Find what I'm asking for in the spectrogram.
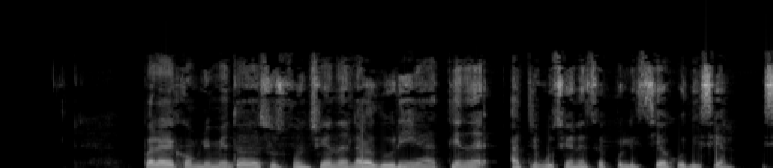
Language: Spanish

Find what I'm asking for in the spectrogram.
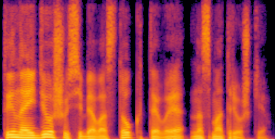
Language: Russian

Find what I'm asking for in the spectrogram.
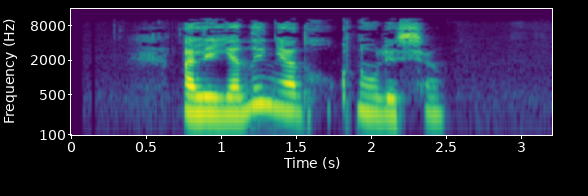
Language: Belarusian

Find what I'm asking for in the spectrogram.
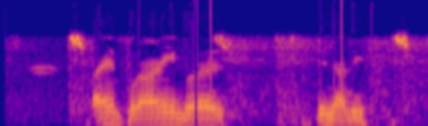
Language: Sindhi Bhil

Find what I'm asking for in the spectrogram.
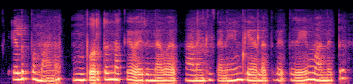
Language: Malayalam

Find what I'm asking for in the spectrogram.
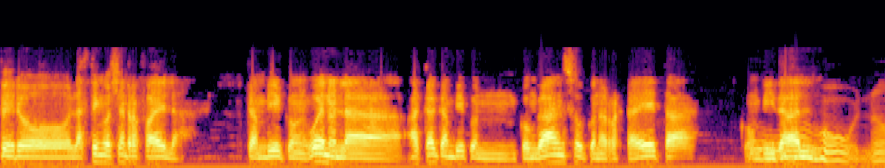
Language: Spanish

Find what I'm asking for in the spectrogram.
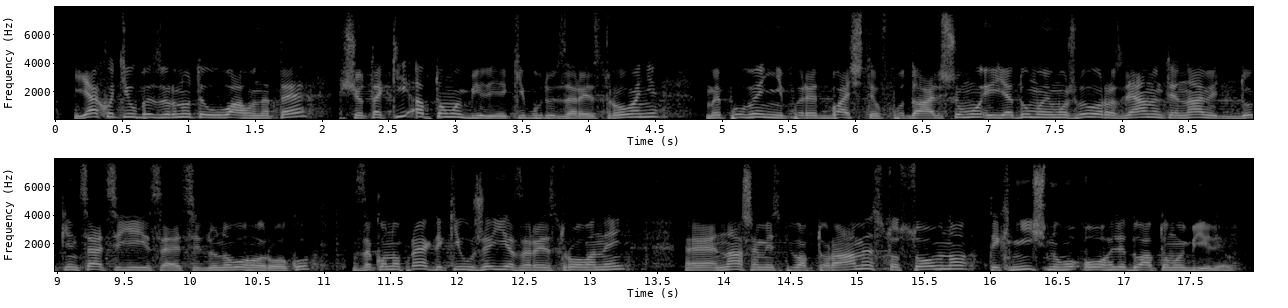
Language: Ukrainian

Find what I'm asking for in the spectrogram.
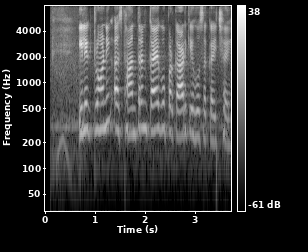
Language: Magahi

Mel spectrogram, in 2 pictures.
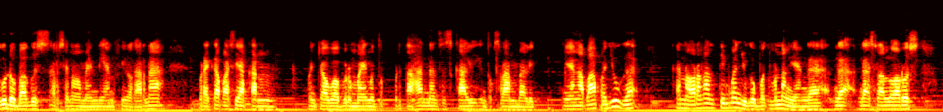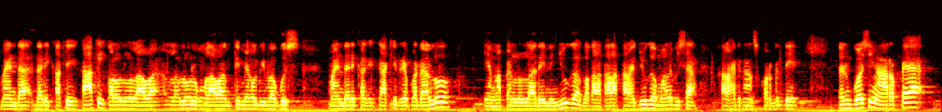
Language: Indonesian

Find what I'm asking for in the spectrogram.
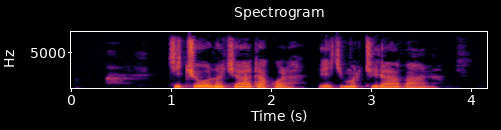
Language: Ganda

